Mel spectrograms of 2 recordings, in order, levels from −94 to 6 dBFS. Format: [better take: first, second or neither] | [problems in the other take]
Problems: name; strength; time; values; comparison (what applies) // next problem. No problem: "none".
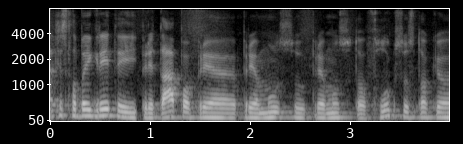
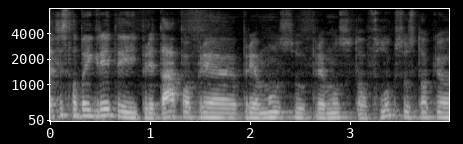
first | room echo; dies away in 0.4 s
